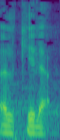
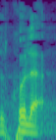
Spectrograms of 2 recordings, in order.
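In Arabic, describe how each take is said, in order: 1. الحركة الأولى في الكلمة هي i. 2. الحركة الأولى في الكلمة هي u. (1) "وخطأ أن تقول الكلى" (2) "الصواب في نطقها الكلى"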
